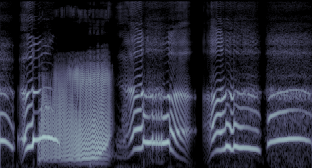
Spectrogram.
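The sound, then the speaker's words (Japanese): A fart: one drawn-out, buzzy, rasping blast lasting well under a second, set among several long, loud vocal groans with rising and falling pitch. “また出そうですよ。あ、出るおなら”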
